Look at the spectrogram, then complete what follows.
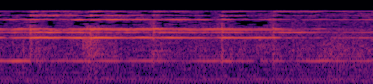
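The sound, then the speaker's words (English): A small bell rings faintly and steadily, its thin metallic tone hanging in the air with a few soft repeated strikes, alone with no voices. “It's been ringing ever since you went up with Sheila”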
